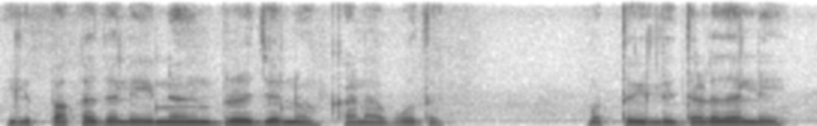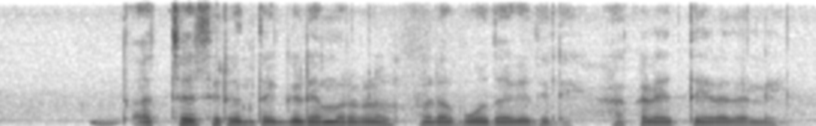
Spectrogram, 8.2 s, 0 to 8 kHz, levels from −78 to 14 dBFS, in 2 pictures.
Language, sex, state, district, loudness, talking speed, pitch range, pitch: Kannada, male, Karnataka, Koppal, -20 LUFS, 130 wpm, 140-155 Hz, 150 Hz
